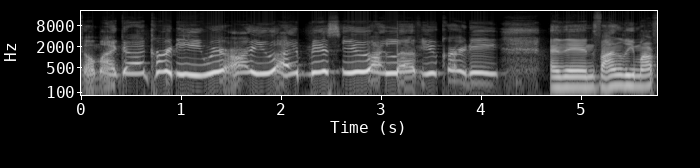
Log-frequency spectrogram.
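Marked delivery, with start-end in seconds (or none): 0.0-4.2 very high, acted sobbing wail, crying scream. Retelling searching for battle partner Courtney, imitating crying and screaming. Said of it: "just crying and screaming like".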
